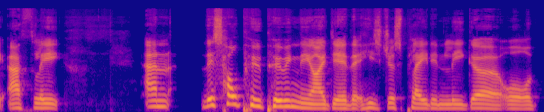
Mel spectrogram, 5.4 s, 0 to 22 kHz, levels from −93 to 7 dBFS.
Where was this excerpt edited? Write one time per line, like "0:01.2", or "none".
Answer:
none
